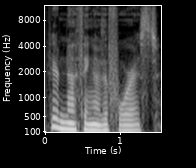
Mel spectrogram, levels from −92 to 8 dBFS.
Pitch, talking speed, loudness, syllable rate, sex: 155 Hz, 195 wpm, -16 LUFS, 4.6 syllables/s, female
